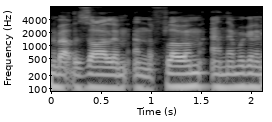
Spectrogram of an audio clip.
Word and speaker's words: phloem: Now, the phloem, and it's spelled like this, phloem.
